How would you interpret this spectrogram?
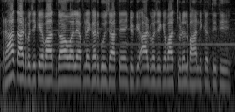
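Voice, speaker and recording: A woman's voice: medium pitch, flat delivery, fairly quick, a little hiss or hum. A woman reading a scripted children's story as its narrator. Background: music.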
